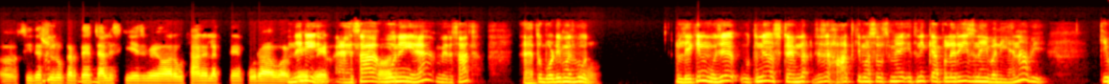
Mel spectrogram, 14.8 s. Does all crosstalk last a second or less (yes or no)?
yes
